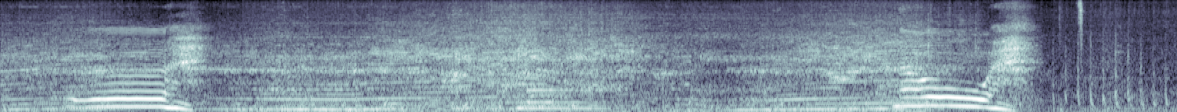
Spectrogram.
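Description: A motorboat engine roars and whines as it speeds across water.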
